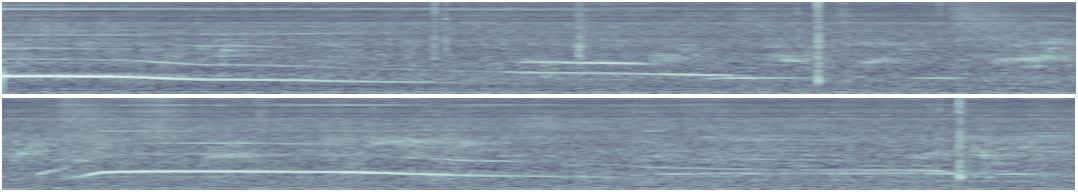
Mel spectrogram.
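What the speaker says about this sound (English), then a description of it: "There's some nice howling there." Halloween skeletal wolf decoration howling, two long electronic howls that rise and slowly fall, the first trailing into quieter howls, loud and close with faint store background behind them.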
